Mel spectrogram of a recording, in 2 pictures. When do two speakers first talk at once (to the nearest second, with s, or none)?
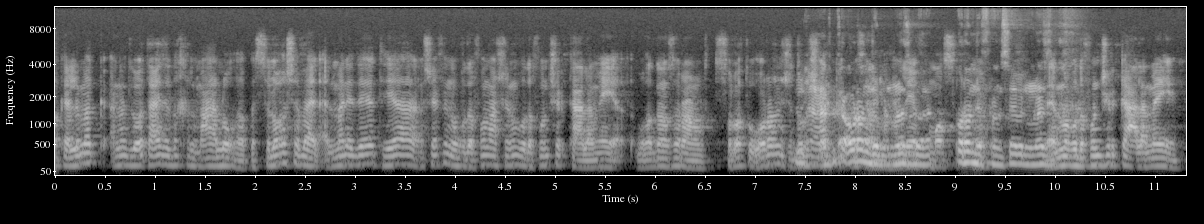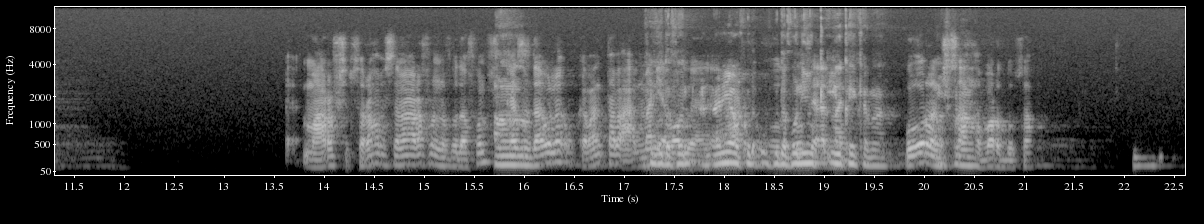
7 s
